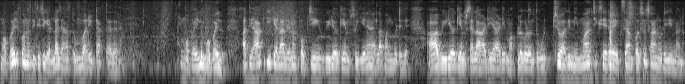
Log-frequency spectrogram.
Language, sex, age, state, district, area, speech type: Kannada, male, 30-45, Karnataka, Chikkaballapur, urban, spontaneous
